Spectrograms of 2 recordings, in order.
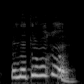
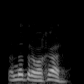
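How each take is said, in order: First: High, sneering mock dismissal; the selfish rich man sneering at the beggar; mocking scold. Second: Said in the usual way. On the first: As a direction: toss it off with scorn, pitched way up.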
